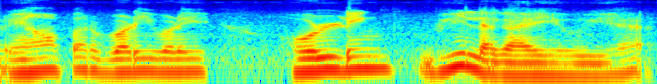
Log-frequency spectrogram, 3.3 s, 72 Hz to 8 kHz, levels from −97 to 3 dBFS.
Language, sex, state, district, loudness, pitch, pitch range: Hindi, male, Uttar Pradesh, Lucknow, -18 LUFS, 150 Hz, 135-165 Hz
